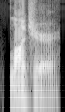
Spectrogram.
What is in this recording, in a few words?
"lodger", American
